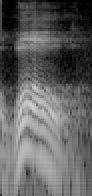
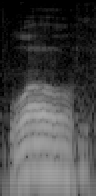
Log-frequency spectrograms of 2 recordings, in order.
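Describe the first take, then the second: First: Said sharply, with an accusing tone. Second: Said softly, with a sorrowful tone. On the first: It scolds the listener. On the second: It grieves for the listener.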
